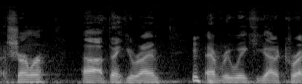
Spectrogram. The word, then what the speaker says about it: Shurmur: I can't pronounce his last name, so I'm not going to try. Shurmur. Shurmur.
